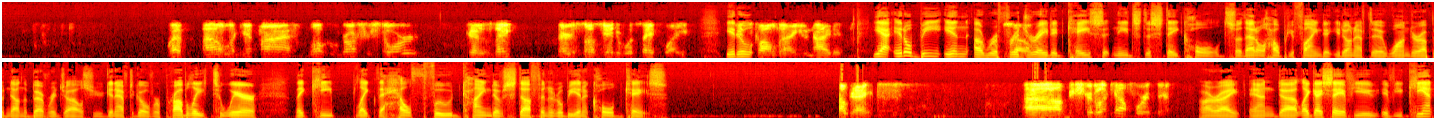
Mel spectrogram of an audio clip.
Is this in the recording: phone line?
yes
